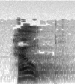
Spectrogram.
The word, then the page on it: help!: American English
